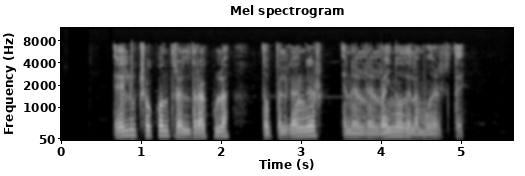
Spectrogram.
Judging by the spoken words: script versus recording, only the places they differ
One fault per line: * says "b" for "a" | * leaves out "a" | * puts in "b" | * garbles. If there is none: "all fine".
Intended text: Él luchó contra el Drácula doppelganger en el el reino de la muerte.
all fine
